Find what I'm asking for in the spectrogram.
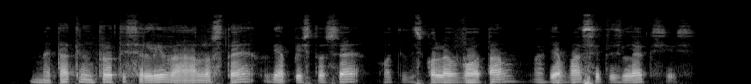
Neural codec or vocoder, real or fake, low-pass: none; real; 10.8 kHz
